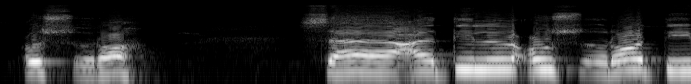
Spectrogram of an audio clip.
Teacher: رکنے کی حالت میں جزم والی ہا بنا کر پڑھنا ہے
